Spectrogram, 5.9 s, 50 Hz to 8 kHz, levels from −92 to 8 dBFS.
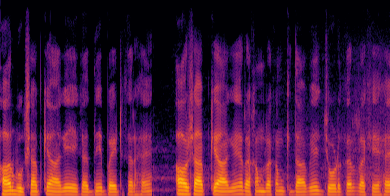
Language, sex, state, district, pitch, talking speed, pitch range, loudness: Hindi, male, Telangana, Hyderabad, 130 Hz, 185 wpm, 125-140 Hz, -17 LUFS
